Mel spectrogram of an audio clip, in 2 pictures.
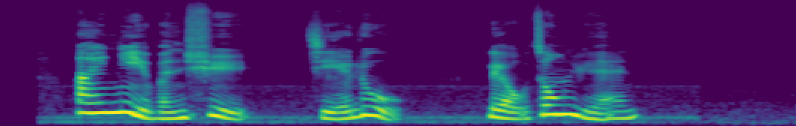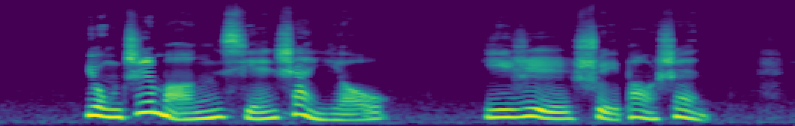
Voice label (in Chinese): putonghua; 普通話; 哀溺文序（節錄）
